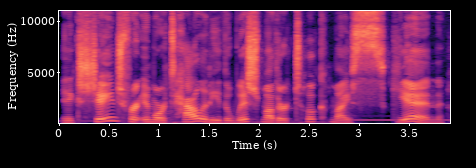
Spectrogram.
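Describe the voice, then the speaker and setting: Casting: self-centred undying game villain, acted by a woman, smooth and clear, grumbling and dismissive. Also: medium pitch, lively intonation, moderate pace, lightly acted. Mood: boastful, dismissive. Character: vain, self-centred immortal skinless villain recalling memories. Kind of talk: reading visual novel dialogue in character.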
